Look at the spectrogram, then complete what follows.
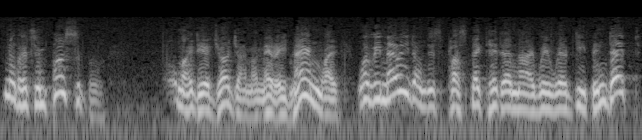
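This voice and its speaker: A man's voice: on the high side, very animated, fairly quick, slightly rough. A man playing a fussy, anxious young scholar husband in a 1950s radio drama, stammering and eager. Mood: flustered. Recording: tinny old radio broadcast.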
